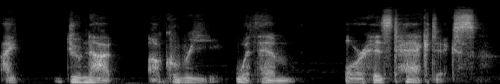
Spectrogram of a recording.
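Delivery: hushed whisper. A character looks around and leans in to confide, whispering quietly. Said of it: "leans in and whispers quietly".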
